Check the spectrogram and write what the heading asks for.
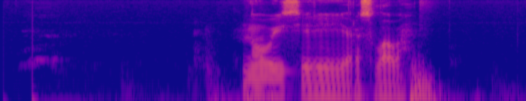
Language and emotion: Russian, neutral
